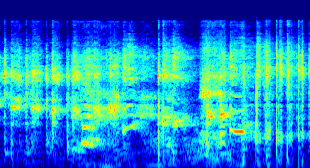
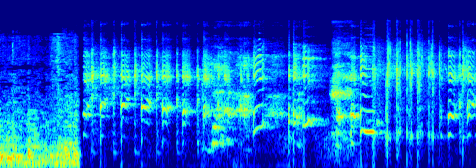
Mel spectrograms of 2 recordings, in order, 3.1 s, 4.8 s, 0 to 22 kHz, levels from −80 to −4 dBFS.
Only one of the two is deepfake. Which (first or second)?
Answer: first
